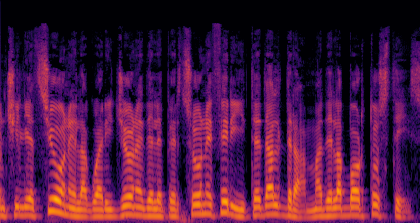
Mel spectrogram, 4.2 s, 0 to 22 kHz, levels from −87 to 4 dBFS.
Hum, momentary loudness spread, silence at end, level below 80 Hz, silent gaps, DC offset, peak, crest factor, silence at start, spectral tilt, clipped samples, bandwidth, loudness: none; 4 LU; 0 s; -60 dBFS; none; under 0.1%; -6 dBFS; 16 dB; 0 s; -5.5 dB/octave; under 0.1%; 13.5 kHz; -23 LUFS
